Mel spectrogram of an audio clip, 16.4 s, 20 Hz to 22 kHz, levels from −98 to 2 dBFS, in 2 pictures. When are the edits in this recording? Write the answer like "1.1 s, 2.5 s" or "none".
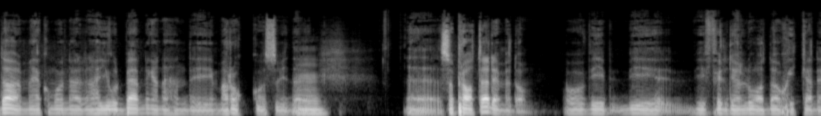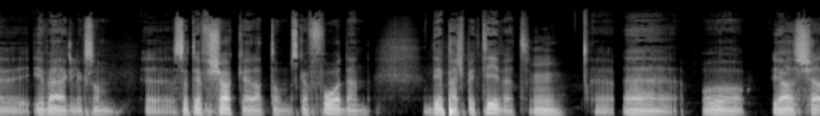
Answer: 12.4 s, 14.3 s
